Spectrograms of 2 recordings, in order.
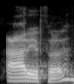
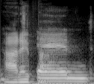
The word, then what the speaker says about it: Ārepa: So it's pronounced Ārepa. Ārepa.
